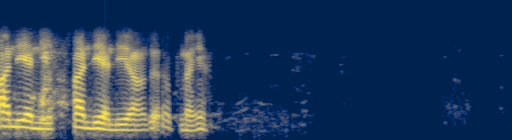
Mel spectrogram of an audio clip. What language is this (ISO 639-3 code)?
doi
